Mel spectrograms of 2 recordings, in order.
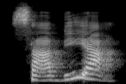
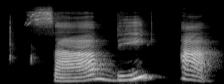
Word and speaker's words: sabiá: Sabiá. Sabiá. Sílaba tônica, uá.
